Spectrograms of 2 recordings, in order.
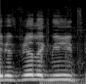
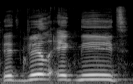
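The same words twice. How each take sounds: First: Said in the usual way. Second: Slow, stretched-out protest with weight on wil; mock-pleading slow repeat; drawn-out whine. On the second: Real, not acted. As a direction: drag every word of "Dit wil ik niet" out. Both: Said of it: "repeats drawn out".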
